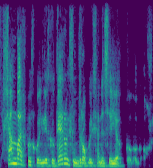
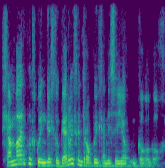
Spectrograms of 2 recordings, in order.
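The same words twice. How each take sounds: First: Rolled Welsh town name with throaty ll sounds; Welsh place name. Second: Slow, syllable-by-syllable "Llanfairpwllgwyngyll"; slow Welsh place name. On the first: Coach showing viewers the long Welsh station name, carefully pronounced. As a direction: say "Llanfairpwllgwyngyll" with Welsh ll and ch. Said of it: "And it goes". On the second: Coach inviting webinar viewers to repeat after him, slow and clear. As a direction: spell out "Llanfairpwllgwyngyll" slowly for learners to copy. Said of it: "Feel free to repeat after me". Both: Shown as a demonstration.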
